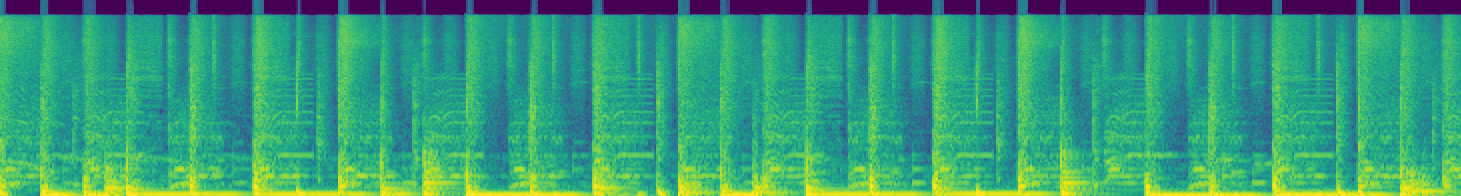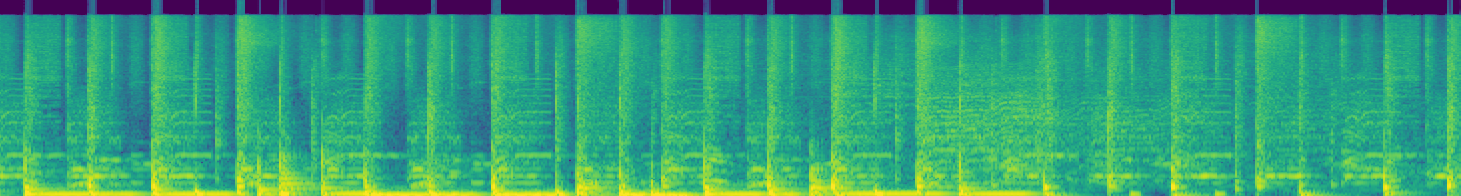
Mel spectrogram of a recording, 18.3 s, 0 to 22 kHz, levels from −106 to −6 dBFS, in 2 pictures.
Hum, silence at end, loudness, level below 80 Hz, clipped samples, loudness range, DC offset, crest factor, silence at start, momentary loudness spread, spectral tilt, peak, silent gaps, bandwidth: none; 0 s; -13 LUFS; -12 dBFS; 0.3%; 1 LU; under 0.1%; 10 dB; 0 s; 5 LU; -4.5 dB/octave; 0 dBFS; none; 16.5 kHz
